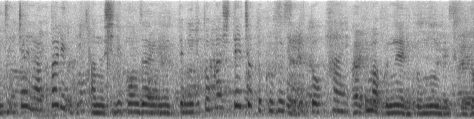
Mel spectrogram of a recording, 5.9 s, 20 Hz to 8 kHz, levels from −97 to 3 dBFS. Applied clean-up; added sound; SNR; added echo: none; none; none; none.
